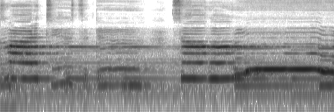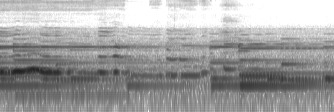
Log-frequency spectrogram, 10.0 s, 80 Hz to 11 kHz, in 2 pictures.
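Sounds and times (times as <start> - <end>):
soft musical backing: 0.0 - 10.0.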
